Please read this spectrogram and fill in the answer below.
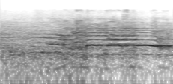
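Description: Several voices calling out and talking across a large gym hall, with one call held for about a second near the end: coaches and spectators shouting during a wrestling bout.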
